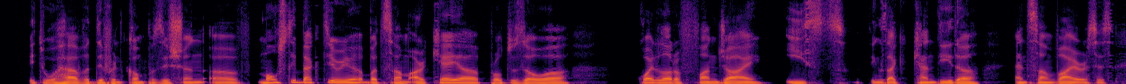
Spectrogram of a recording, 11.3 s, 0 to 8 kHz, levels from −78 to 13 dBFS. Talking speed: 135 wpm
